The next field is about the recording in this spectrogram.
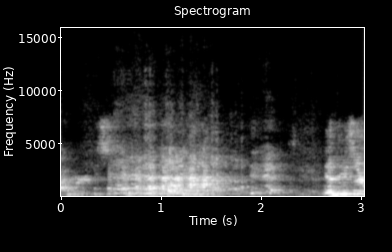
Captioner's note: laughing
